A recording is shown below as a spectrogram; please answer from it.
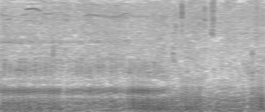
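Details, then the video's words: Saint, a domestic kitten soon to be adopted with his sister Pom, purrs while having his belly petted; a steady low rumbling purr runs through the whole stretch, quiet and continuous. "He'll just start purring, but I think you can hear him purring because I'm petting his belly."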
